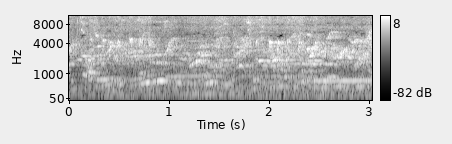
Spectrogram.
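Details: A greater green leafbird sings training material with canary-style phrases: a few soft, clear whistled notes, some sliding up or down, against a steady hiss of background noise.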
